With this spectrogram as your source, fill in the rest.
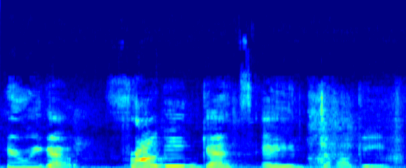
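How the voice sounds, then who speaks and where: A woman with a high, very animated voice reads a storybook like a teacher. She takes her time, explaining simply and emphatically, with some noise in the background. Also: slow. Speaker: teacher reading aloud.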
